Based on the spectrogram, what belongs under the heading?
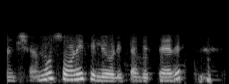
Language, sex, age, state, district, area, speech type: Odia, female, 45-60, Odisha, Sundergarh, rural, conversation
